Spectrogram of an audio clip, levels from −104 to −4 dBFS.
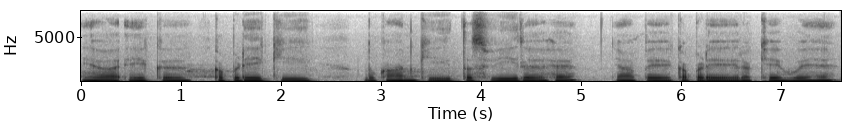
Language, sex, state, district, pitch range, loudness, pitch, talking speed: Hindi, male, Rajasthan, Jaipur, 105-115 Hz, -18 LUFS, 110 Hz, 110 wpm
